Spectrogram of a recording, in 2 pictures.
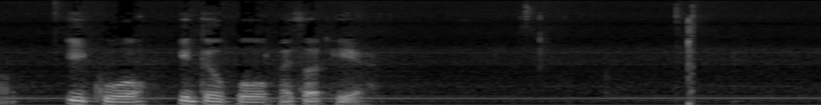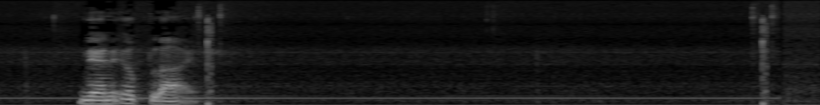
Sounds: Speech

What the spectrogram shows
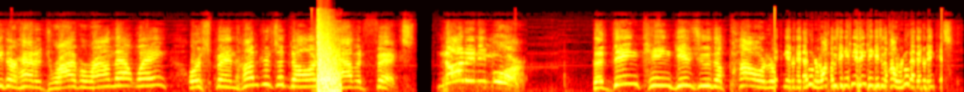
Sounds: Speech

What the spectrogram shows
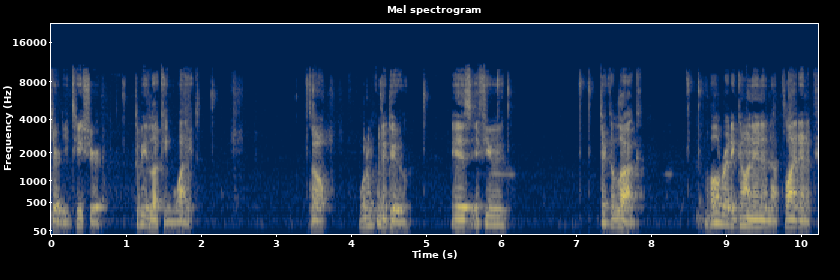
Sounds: Speech

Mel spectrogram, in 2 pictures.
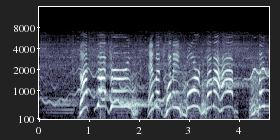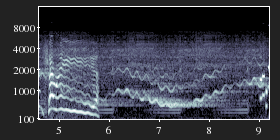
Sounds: Duck, Speech, Music

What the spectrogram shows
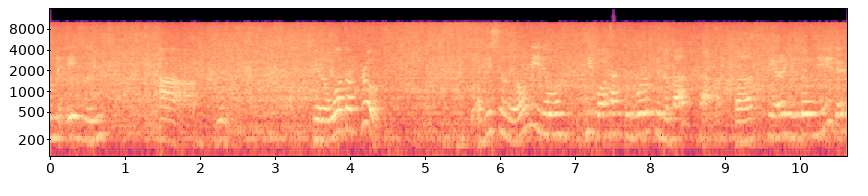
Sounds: Speech

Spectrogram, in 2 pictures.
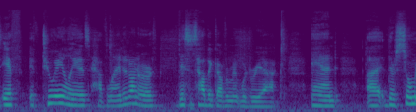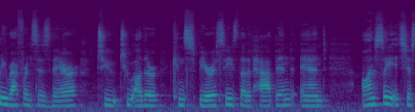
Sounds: inside a small room, Speech

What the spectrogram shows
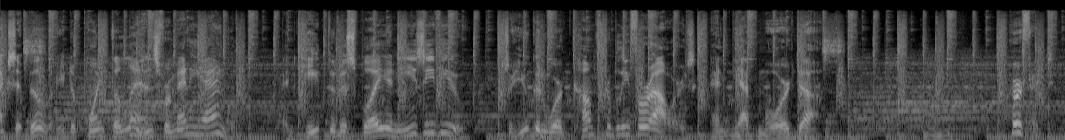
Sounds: Music, Speech

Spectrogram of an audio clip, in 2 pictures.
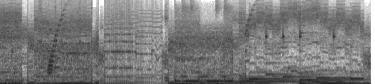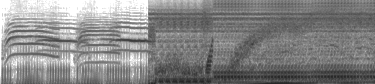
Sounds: Music

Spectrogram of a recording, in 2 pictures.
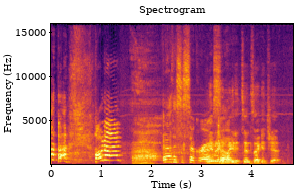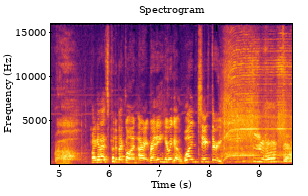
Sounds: Speech

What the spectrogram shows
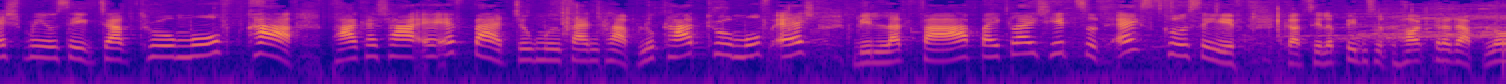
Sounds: Speech

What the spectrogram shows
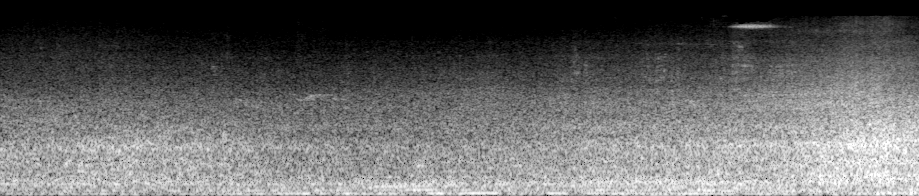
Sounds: Train, Rail transport, Railroad car, Vehicle

